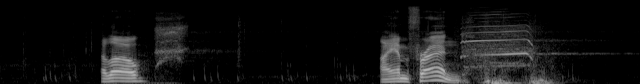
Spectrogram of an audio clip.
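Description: A large eagle shrieks loudly several times.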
